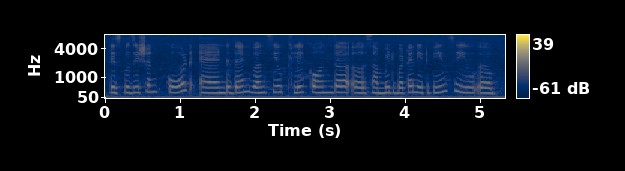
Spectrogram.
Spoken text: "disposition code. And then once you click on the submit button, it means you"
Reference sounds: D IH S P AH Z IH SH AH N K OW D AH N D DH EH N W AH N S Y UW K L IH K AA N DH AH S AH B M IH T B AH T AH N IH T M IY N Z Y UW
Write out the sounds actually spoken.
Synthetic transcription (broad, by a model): D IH S P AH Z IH SH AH N K OW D AH N D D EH N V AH N S Y UW K L IH K AA N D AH S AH M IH T B AH T AH N IH T M IY N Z Y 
